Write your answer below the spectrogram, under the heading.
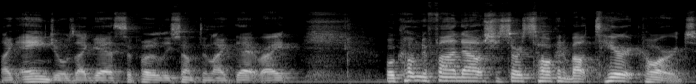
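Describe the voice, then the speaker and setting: Amid noticeable background noise and audible room echo, a man speaks at a moderate pace in a medium pitch with very wide pitch swings. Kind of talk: testimony. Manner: animated.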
